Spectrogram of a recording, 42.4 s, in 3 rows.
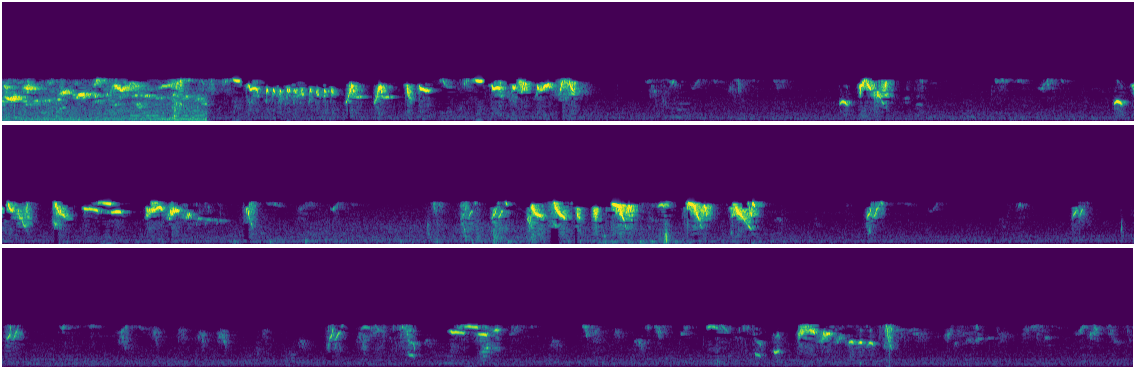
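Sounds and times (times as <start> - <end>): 
Oriental magpie-robin singing: 0.0 - 7.3, 10.5 - 11.2, 13.9 - 17.7, 19.6 - 23.7, 24.9 - 25.9, 32.4 - 34.9, 35.6 - 42.4.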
